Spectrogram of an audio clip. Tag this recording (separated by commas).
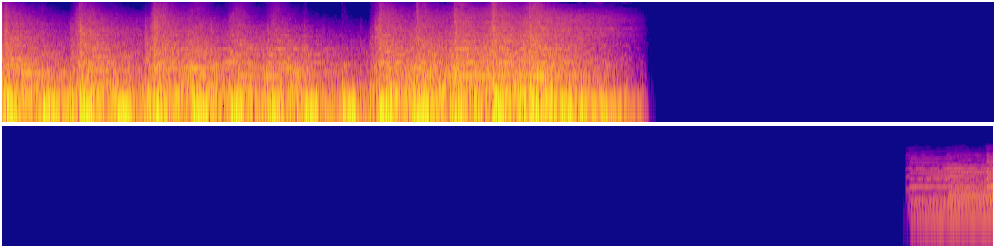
Music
